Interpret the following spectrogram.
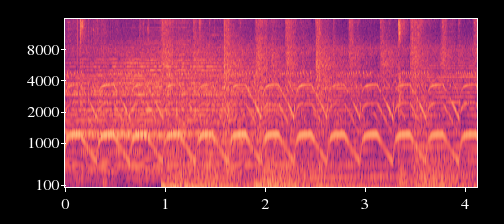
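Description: Police vehicle siren sounding a fast, repeating falling wail, about four sweeps a second. A low rumble comes in about a second in.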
